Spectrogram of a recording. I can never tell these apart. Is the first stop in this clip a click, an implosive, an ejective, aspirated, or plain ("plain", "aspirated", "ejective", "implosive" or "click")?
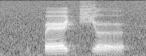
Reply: plain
